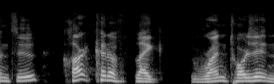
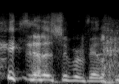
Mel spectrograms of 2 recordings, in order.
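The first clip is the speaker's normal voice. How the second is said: fast, louder laughing repeat; laughing echo; 5 semitones higher, 4 dB louder, faster than usual. Real, not acted. Echoing his friend's joke about Bill Cosby, laughing. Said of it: "echoing friend's joke".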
